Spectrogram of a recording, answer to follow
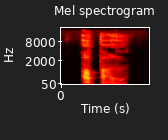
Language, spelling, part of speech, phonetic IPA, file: Polish, opal, noun / verb, [ˈɔpal], Pl-opal.ogg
